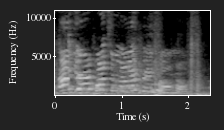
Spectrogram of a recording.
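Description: A boy yelling a drawn-out "ahhh" while straining, among excited children's voices.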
